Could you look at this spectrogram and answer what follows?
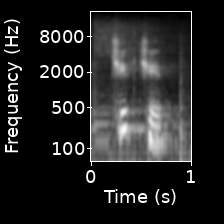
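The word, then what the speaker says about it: chíp chíp: the steamed chip chip the dish is pronounced chip chip but it's actually not cheap our Manu was developed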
